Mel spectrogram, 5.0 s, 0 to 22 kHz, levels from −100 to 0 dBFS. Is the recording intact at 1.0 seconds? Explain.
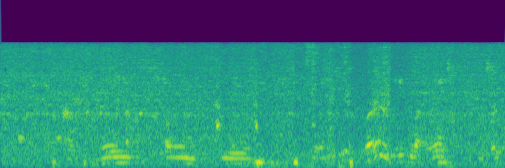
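No. At 1.0 seconds the speech carries an echo leak, which runs from the start of the clip to 2.96 s. The likely cause is a far end playing the call on a loudspeaker, where the echo canceller failed to strip out what its microphone picked up and sent it back. The result is a delayed copy of the speech trailing about 0.39 s behind the original, only a little quieter than the direct sound.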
